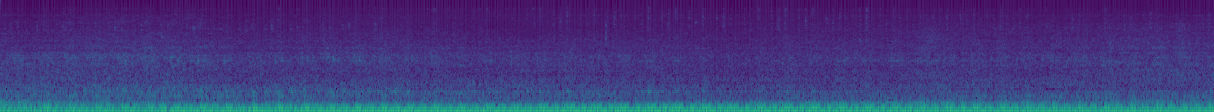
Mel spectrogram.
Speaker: air conditioning is on so you can hear it kicking up but yeah nice to have it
